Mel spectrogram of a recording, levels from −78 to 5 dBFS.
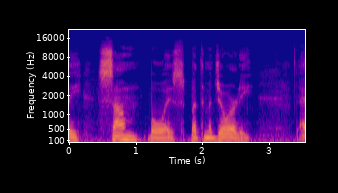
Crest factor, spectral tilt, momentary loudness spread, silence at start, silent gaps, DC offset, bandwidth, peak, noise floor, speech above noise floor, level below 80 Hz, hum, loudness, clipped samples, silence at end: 16 dB; -5 dB/octave; 12 LU; 0 s; none; under 0.1%; 15.5 kHz; -8 dBFS; -46 dBFS; 23 dB; -52 dBFS; none; -23 LUFS; under 0.1%; 0 s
